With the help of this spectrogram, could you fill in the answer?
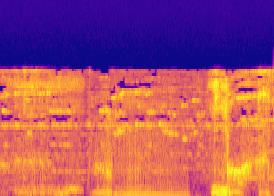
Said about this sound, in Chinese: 睡着大觉呢，鼾声大得像一群大象的叫声。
